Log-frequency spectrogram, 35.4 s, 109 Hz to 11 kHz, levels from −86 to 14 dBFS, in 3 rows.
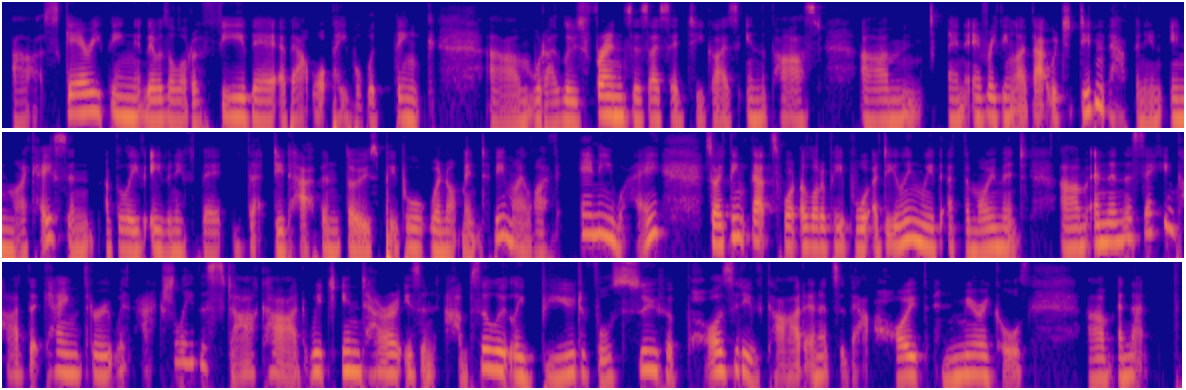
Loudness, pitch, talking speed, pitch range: -28 LUFS, 170 Hz, 185 wpm, 155-200 Hz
